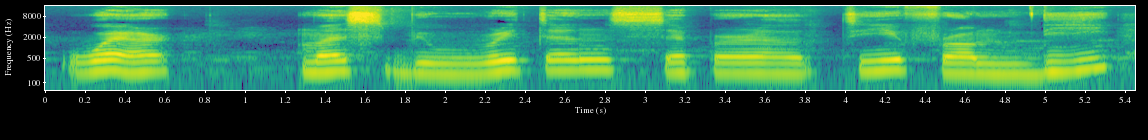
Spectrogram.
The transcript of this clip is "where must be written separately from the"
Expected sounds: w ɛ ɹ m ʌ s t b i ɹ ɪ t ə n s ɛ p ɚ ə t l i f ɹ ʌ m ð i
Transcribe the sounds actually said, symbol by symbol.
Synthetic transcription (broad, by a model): w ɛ ɹ m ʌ s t b i ɹ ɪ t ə n s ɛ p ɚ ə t i f ɹ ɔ m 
